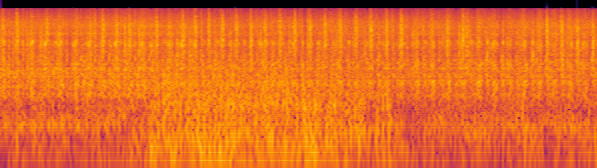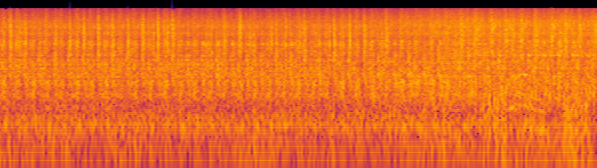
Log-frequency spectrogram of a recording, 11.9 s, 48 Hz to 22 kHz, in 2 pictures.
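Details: GMC Suburban 6.5 L diesel, bought unseen, seller said it runs rough and smokes, first start on trailer: rough idle with sharp tapping, three or four per second, over loud clatter on one side; tick or knock, cause unknown.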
